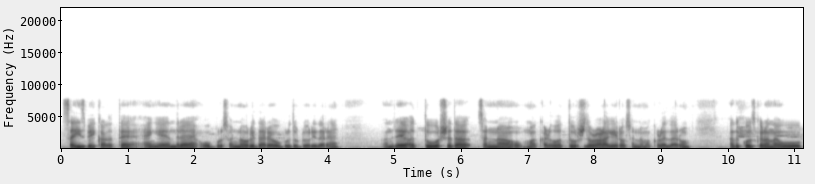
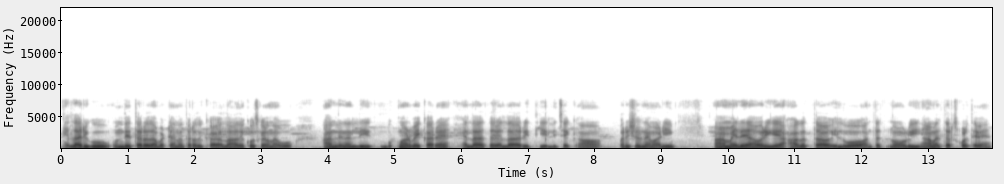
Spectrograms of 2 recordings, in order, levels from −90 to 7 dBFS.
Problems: continuous background conversations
